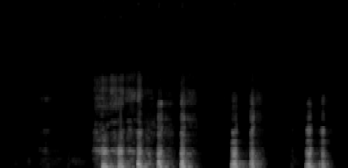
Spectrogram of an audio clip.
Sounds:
Laughter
